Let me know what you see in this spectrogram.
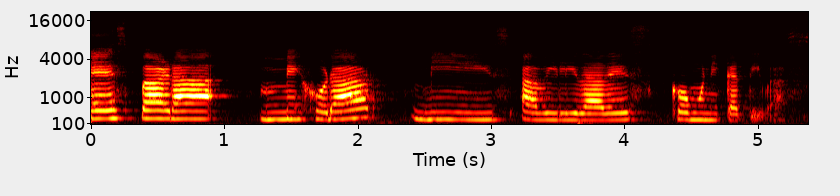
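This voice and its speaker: Raising and projecting her voice, a woman speaks very slowly at a high pitch in a flat monotone with a bright, sharp tone. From Mexico, Guanajuato. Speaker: podcast co-host. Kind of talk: casual chat.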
